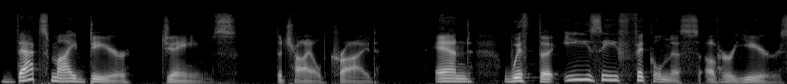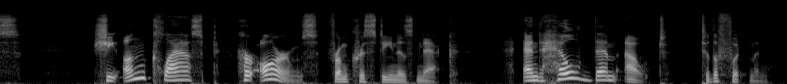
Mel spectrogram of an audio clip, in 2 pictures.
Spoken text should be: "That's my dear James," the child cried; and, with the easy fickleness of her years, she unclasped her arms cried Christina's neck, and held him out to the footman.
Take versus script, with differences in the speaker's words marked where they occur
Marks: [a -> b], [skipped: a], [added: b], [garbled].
"That's my dear James," the child cried; and, with the easy fickleness of her years, she unclasped her arms [cried -> from] Christina's neck, and held [him -> them] out to the footman.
